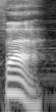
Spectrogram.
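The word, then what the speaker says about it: ث: In English, it is similar to the TH in the word three or the word think or math.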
